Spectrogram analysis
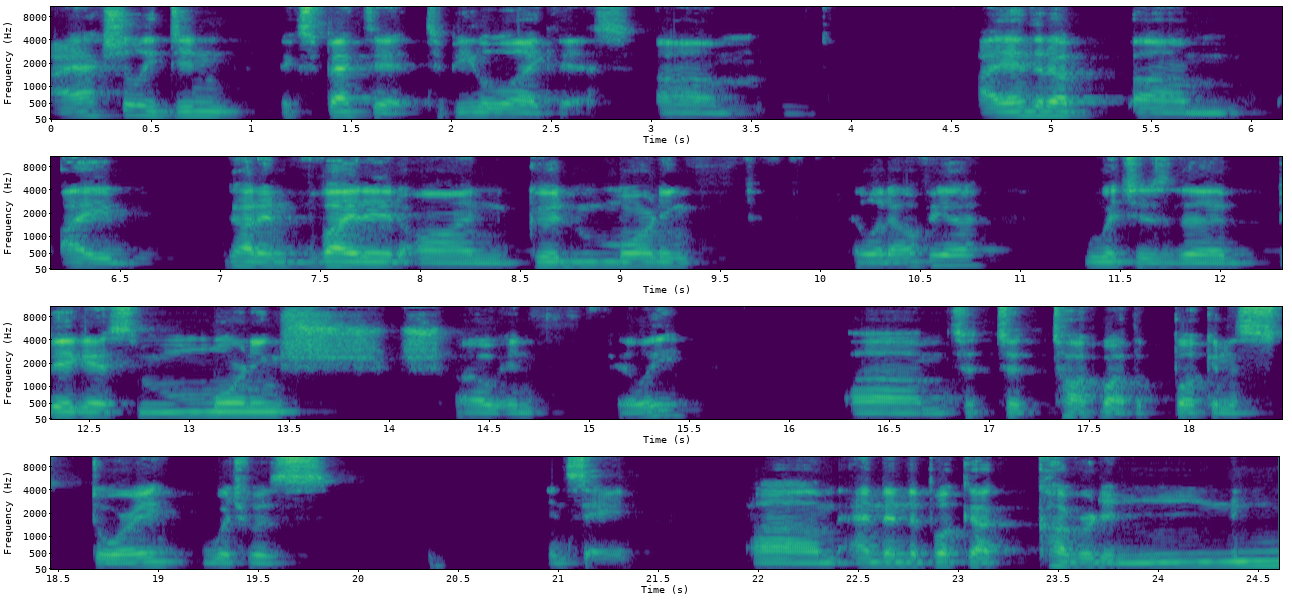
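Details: Adult man who has stuttered since childhood, a neurological condition he says is worsened mostly by nerves, speaking English; stuttering.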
